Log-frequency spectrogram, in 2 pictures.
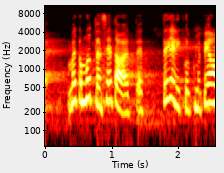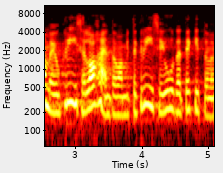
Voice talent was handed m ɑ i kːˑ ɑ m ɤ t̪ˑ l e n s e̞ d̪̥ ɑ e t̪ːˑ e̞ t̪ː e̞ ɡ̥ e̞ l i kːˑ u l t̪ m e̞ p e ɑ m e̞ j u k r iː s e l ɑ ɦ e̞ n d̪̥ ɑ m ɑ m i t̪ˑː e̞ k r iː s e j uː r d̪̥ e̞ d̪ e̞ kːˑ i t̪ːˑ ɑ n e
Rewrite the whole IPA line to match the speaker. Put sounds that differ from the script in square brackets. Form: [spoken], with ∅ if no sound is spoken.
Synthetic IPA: m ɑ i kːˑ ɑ m ɤ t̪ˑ l e n s e̞ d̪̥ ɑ e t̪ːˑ e̞ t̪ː e̞ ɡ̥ e̞ l i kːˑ u l t̪ m e̞ p e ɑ m e̞ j u k r iː s e l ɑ ɦ e̞ n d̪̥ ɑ m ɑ m i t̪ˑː e̞ k r iː s e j uː r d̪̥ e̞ [t̪] e̞ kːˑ i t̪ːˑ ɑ [m] e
